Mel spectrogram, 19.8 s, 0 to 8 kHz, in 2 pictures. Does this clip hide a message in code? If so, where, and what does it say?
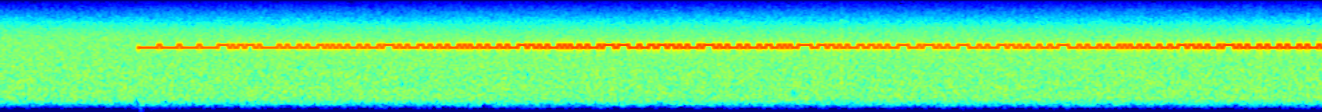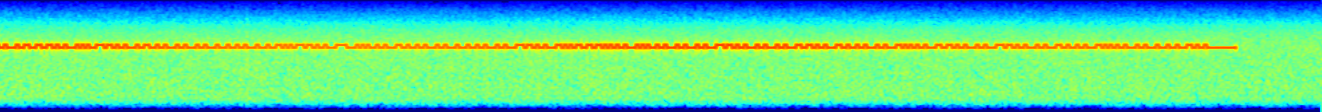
Yes: RTTY (50 baud, 170 Hz shift) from 1.0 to 19.2 s, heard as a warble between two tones, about 2200 Hz centre. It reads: 4306 6397 3265 8939 1961 3286 2114 9601 4846 8048 0417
